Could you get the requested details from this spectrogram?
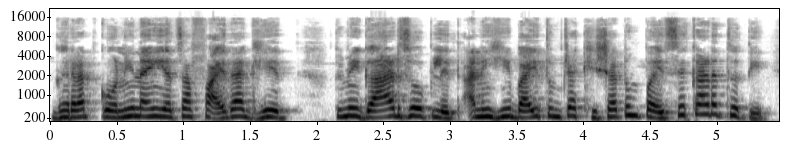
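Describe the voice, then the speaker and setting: A woman voicing an angry, scornful young daughter-in-law in a spoken family story, with a sharp, accusing way of talking. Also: a little fast, lightly acted. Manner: shrill accusing.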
